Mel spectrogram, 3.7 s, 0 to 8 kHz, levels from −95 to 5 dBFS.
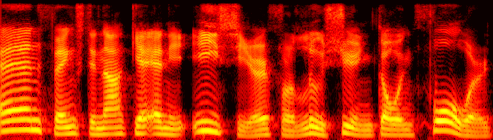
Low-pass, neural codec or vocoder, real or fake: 7.2 kHz; none; real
